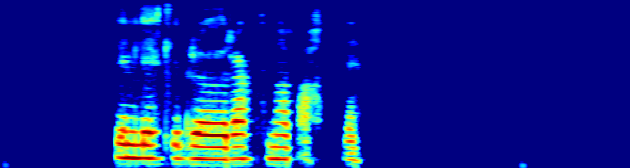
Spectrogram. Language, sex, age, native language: Icelandic, female, 9, Icelandic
